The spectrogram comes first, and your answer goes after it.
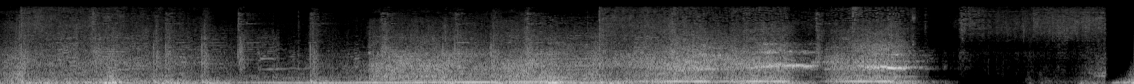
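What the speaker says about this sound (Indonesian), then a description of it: "Ada mobil." A car rolls up with a loud, drawn-out skid of its tires, engine rumble steady beneath it. The skid runs for several seconds, then cuts to near silence before a small thump.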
